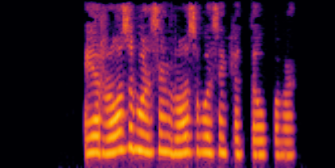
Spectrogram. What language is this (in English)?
Uzbek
